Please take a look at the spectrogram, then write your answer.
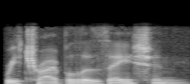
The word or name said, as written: retribalization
